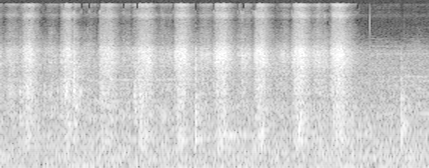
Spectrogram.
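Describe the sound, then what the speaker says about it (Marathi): Peeled raw green mangoes rubbed against a hand grater, a steady series of about ten rasping strokes in an even rhythm, close and fairly quiet with no talk. "आता या कैऱ्या आपल्याला किसून घ्यायच्यात"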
